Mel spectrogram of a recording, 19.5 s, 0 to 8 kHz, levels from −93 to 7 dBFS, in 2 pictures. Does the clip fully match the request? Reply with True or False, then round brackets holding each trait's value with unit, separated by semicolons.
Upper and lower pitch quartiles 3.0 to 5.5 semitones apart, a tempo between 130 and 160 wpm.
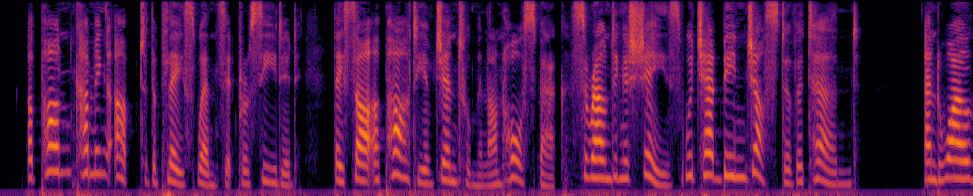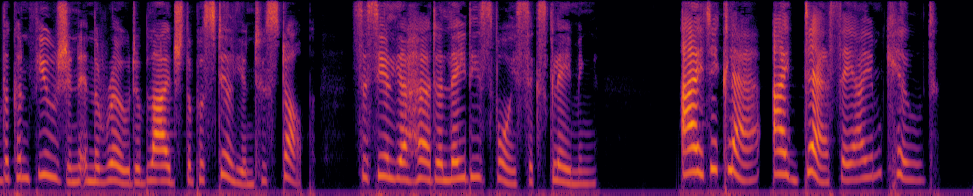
True (5.1 semitones; 155 wpm)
